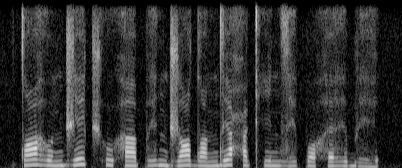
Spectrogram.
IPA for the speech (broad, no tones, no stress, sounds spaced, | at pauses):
tˤ a ɦ o n d͡ʒ e t͡ʃʰ u h a p e̤ n d͡ʒ ɔ dˤ o n d e ħ ɪ kʰ i n z e̤ p ɔ h ɛ ɦ ɪ b e̤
